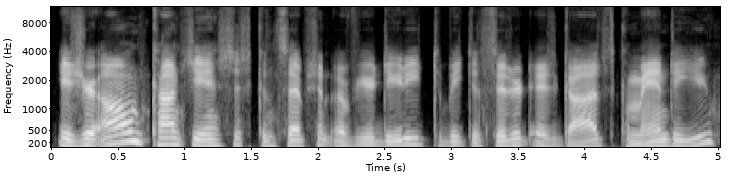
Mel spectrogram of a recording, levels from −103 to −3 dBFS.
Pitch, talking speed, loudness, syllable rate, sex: 135 Hz, 190 wpm, -20 LUFS, 5.1 syllables/s, male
